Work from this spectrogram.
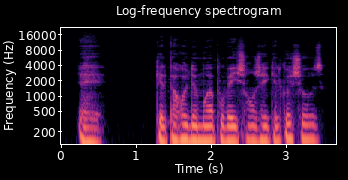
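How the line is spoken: Saddened asking tone. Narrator (French): demanda-t-il d'un ton attristé

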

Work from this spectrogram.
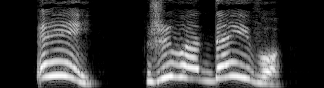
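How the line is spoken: Shouting while laughing loudly. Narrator (Russian): закричала она, хохоча во весь голос

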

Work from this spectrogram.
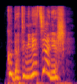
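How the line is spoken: Girl's shriek. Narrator (Russian): взвизгнула девушка

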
